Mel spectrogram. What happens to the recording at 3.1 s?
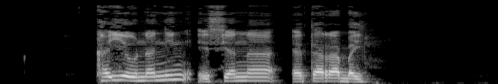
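At 3.1 s the speech shows generation loss, present across the whole clip: it was likely decoded and re-encoded as MP3 about ten times at a low bitrate, each pass adding fresh quantisation. It sounds swirly, hollow and smeared, attacks blur, and nothing remains above 16.5 kHz.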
